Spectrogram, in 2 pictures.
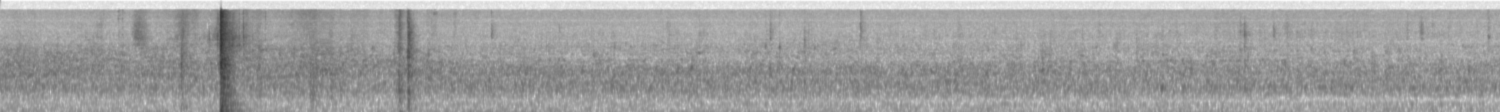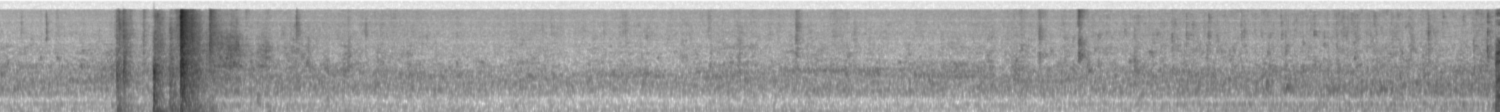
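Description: Dry ice pellets sublimating in a pot of hot water, a steady rushing noise. A sharp knock comes about two seconds in, a smaller one at four seconds, and a cluster of loud knocks around the middle.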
